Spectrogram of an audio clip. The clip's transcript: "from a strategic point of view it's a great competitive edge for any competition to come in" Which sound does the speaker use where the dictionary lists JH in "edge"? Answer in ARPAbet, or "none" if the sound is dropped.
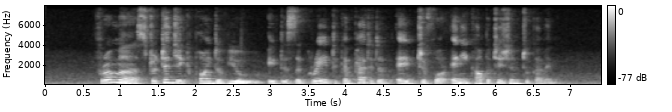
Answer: JH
